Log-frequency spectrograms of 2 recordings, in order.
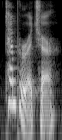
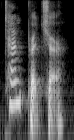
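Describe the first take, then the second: First: "Temperature" as tem-per-a-ture; all syllables. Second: "temperature" as tem-pra-ture; fewer syllables. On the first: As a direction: sound every syllable of "Temperature". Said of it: "Let's do a couple more". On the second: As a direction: squeeze "temperature" into three syllables. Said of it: "say it with fewer syllables". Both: Shown as a demonstration.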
